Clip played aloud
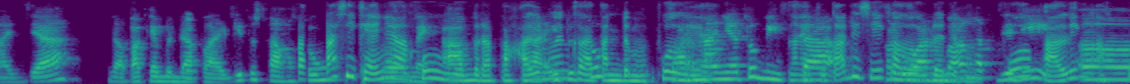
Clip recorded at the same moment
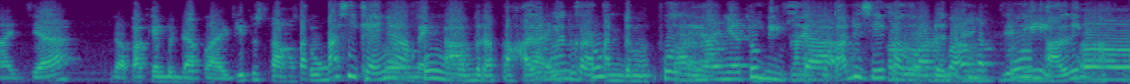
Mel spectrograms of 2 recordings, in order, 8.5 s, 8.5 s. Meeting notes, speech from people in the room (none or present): present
